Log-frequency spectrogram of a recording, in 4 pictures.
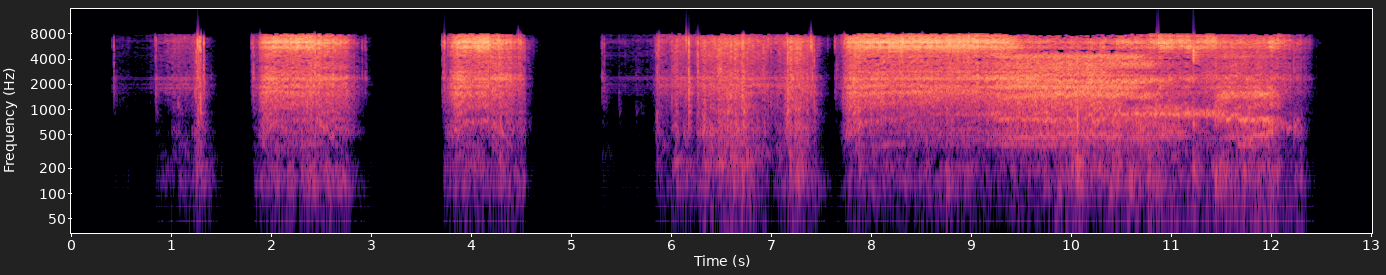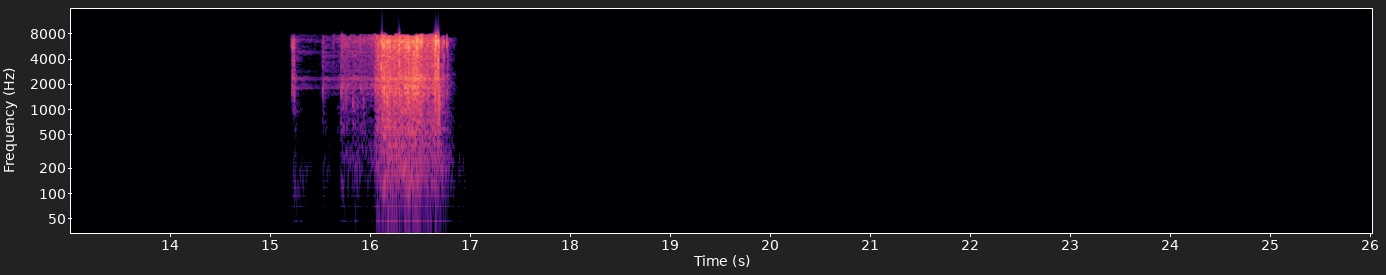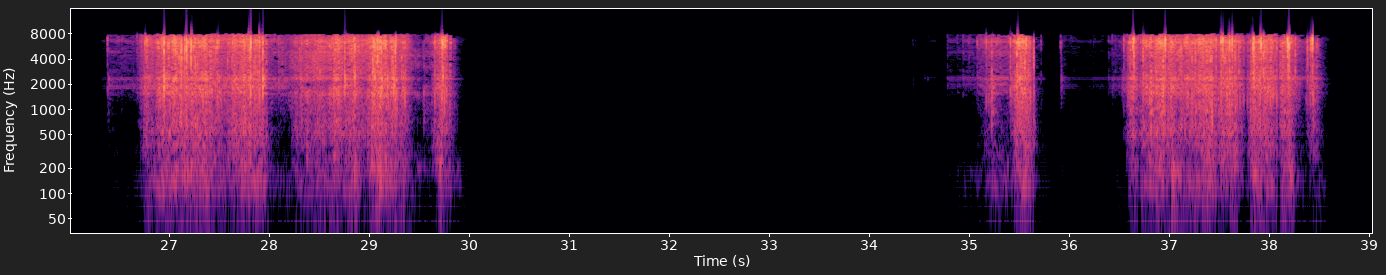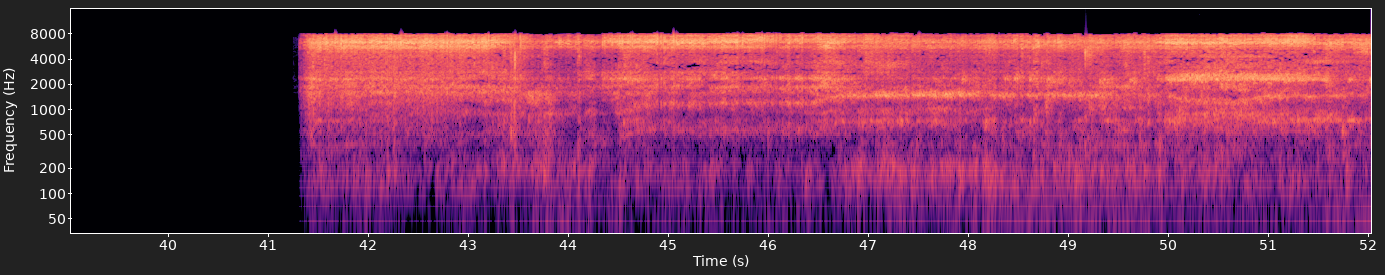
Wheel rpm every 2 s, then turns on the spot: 10, 30, 10, 30, 110, 110, 20, 0, 10, 0, 0, 0, 0, 20, 30, 0, 0, 0, 20, 0, 30, 110, 140, 180, 190, 200.
26-30 36-38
